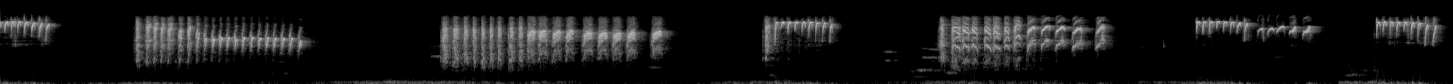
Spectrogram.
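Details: Greater green leafbird singing to stimulate young birds, delivering seven separate bursts of fast, harsh, buzzy chattering notes, each lasting one to two seconds, separated by short silences, with high, bright upper tones throughout.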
